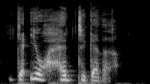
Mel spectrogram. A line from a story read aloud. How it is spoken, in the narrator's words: Leia hisses at him, her tiny frame virtually quivering with righteous fury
